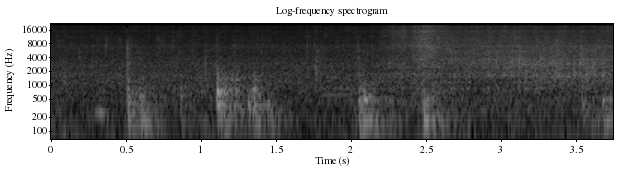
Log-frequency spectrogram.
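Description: Home fries and vegetables sizzle in a pan, a soft steady frying hiss with a few scattered scraping stir strokes, fairly quiet and close, the sizzle swelling slightly toward the end.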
